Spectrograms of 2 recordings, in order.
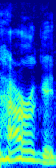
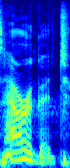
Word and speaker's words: Harrogate: and then I realized oh it's not Harrogate it's Harrogate right so I mean English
